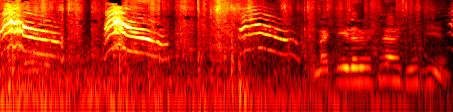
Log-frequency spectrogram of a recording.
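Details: Kitten mewing: three high, thin meows that slide downward, each about half a second long, come in quick succession. Softer, lower wavering tones from music or a voice follow.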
